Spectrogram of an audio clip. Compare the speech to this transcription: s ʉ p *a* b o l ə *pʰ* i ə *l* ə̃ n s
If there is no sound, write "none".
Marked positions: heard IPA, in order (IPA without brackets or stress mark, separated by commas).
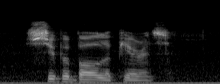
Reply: ə, pʰ, ɹ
